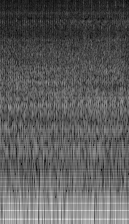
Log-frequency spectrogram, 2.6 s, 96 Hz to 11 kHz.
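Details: Nissan NV350 diesel with heavy engine vibration and no check engine light: lumpy, shaking idle with an uneven low beat and a missing pulse.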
